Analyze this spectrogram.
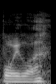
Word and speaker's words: BOILR: Oh, it's pronounced boiler.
